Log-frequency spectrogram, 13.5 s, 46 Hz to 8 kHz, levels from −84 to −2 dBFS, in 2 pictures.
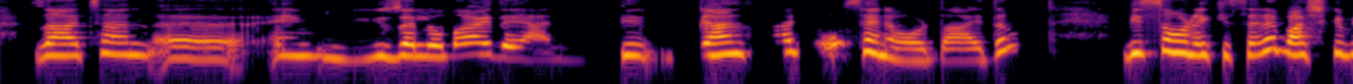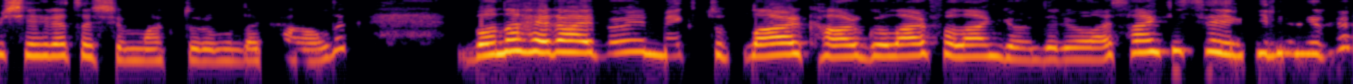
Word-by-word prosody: Zaten, 270 +3 0
eee, 215 -7 -3 0.2
en 265 0 -6 0.3
güzel 255 0 +1
olay 270 +3 +1
da, 240 - +1
yani, 225 -1 -7 0.3
bir 270 -1 -3 0.3
ben 275 - +6
sadece 315 +2 -4
o - - -3
sene 285 -4 +3
oradaydım. 200 - -4 0.6
Bir 305 - +4
sonraki 285 -5 +4
sene 315 +9 +1
başka 280 +1 +2
bir - - -4
şehre 265 -1 +1
taşınmak 205 -6 -5
durumunda 195 0 -6 0.2
kaldık. 195 - -8 0.5
Bana 295 +7 +5
her 330 -1 +6
ay, 320 -4 +5
böyle, 320 +2 -3
mektuplar, 270 0 +1
kargolar 255 +1 +2
falan 255 -2 0
gönderiyorlar. 215 -1 -4
Sanki 325 +4 +1
sevgilileri. 300 -3 -1
270 Hz, 140 wpm, -22 LUFS, 240-300 Hz, 0.6 s, ben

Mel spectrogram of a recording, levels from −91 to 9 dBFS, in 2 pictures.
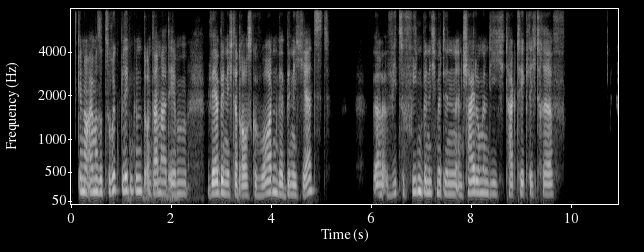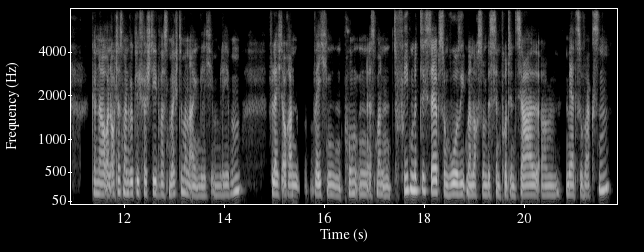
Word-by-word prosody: Genau, 200 -3 +5
einmal 195 +2 +4
so 190 - +2
zurückblickend 205 +1 +1
und - - -3
dann 170 +1 +4
halt 175 0 +1
eben, 165 0 -2 0.4
wer 165 +2 +7
bin 180 -3 +5
ich 160 - 0
da 150 - +4
draus 145 -1 +1
geworden? 180 +7 +1
Wer 160 - +3
bin 155 +3 -2
ich 150 -2 -2
jetzt? 200 +9 0 0.9
Äh, 150 0 +1
wie 160 +5 -9
zufrieden 195 +3 0
bin 185 0 +1
ich 175 - -4
mit 170 +1 -2
den 160 -2 -1
Entscheidungen, 180 +3 +2
die 165 0 -6
ich 155 - -10
tagtäglich 155 0 0
treffe? 155 0 -1 1.5
Genau, 165 -3 +1
und - - +2
auch, - - +1
dass 185 0 -2
man 175 -2 -1
wirklich 175 +1 0
versteht, 175 -1 0
was 160 -1 -4
möchte 160 +5 -3
man 175 -3 -3
eigentlich 135 0 -3
im 145 0 -9
Leben, 165 +10 -4 0.5
vielleicht 160 -3 +1
auch, 155 - +1
an 150 -3 -1 0.2
welchen 150 -3 -3
Punkten 165 -2 -5
ist - - -6
man 140 -5 -4
zufrieden 215 +2 +1
mit 215 0 +3
sich 215 0 -2
selbst 185 -2 +4
und 150 -2 -2
wo 160 +1 +5
sieht 160 +1 -1
man 150 - 0
noch 150 0 -2
so - - -3
'n 150 - -2
bisschen 145 0 -2
Potenzial, 150 +1 +1
ähm, 145 +3 -7
mehr 150 -1 -1
zu 150 - -5
wachsen? 215 - -2
160 Hz, 185 wpm, -23 LUFS, 150-185 Hz, 1.5 s, wer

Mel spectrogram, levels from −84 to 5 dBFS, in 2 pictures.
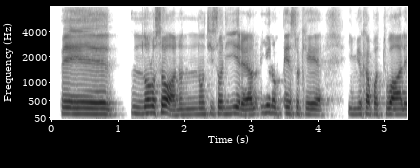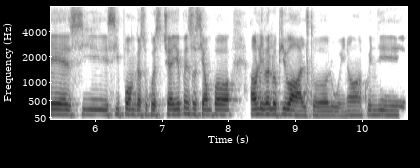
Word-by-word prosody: Pe 155 -2 +5 0.3
mhmm, 170 -2 -6
non 175 +1 +5
lo 180 - +5
so, 180 -7 +6
non 140 +2 -5
non 150 +1 -2
ti 155 +2 -8
so 160 +2 +1
dire, 155 -3 +2
al 140 +1 +4
io 185 +2 +1
non 170 -4 -2
penso 165 -1 -2
che 145 -3 0 0.3
il 150 - -10
mio 150 +1 -4
capo 155 -1 +1
attuale 140 -1 +3
si 135 0 -7
si 130 +2 -7
ponga 135 -1 -3
su 130 +1 -11
quest 130 -1 -6
cioè 140 0 -1
io 140 +1 -2
penso 145 -2 -5
sia 135 0 -3
un 135 - -6
pò 135 0 0 0.2
a 135 - 0
un 140 - +2
livello 145 0 0
più 140 0 -1
alto 115 -2 0
lui, 110 -2 -11
no, 120 +1 -8
quindi 125 -1 -9
140 Hz, 215 wpm, -18 LUFS, 130-150 Hz, 0.3 s, so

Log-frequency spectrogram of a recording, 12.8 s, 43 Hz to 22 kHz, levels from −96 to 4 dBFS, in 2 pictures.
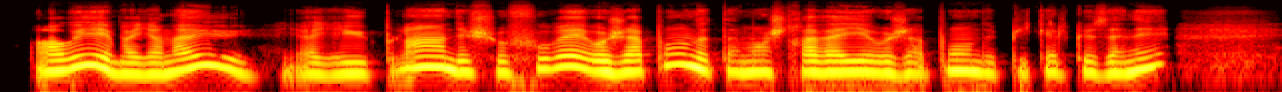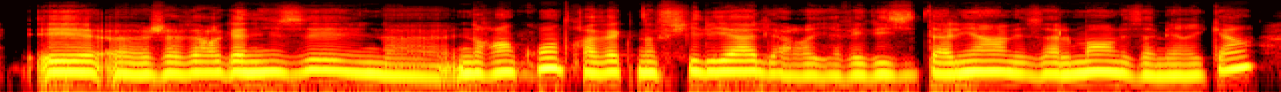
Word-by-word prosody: Ah 185 - +2
oui, 240 +2 +4
bah, 160 -3 -1
il 155 - -2
y - - 0
en 155 +3 0
a 205 +4 +3
eu! 215 - 0
Il - - -13
y - - -10
a 155 - -2
il 150 - -6
y - - -4
a - - +1
eu 160 - -4
plein 225 +8 +2
d'échauffourées 210 +6 +1
au 185 -2 +4
Japon, 180 +11 0
notamment. 180 -5 +1
Je 175 - -3
travaillais 180 0 +2
au 170 -1 0
Japon 185 +4 -1
depuis 165 -1 -6
quelques 170 -1 -6
années 205 - +1 0.7
et 175 -2 +4
heu, 155 -2 0
j'avais 160 +2 -1
organisé 175 +2 +1
une, 165 -2 -1
heu, 140 -2 -5
une 165 - +2
rencontre 175 +6 +1
avec 175 +1 -1
nos 170 - +2
filiales. 180 +1 0
Alors, 145 -2 -5
il 140 - -6
y - - -7
avait 145 +1 -5
les 145 -1 -3
Italiens, 170 +4 +1
les 160 -3 -3
Allemands, 165 +3 +2
les 155 -4 -3
Américains 145 - -2
175 Hz, 225 wpm, -22 LUFS, 160-185 Hz, 0.7 s, oui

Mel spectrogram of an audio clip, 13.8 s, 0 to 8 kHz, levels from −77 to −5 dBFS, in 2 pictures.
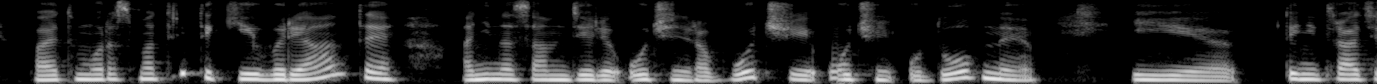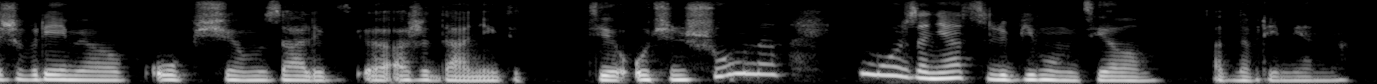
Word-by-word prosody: Поэтому 170 +2 +2
рассмотри 190 - -1
такие 195 -3 +3
варианты, 190 - +3 0.3
они 170 +3 +4
на 180 -1 +4
самом 165 -1 +2
деле 165 -1 +2
очень 165 0 0
рабочие, 170 - -1
очень 170 -3 -2
удобные, 175 - +2 0.5
и 155 -5 +2 0.2
ты 195 - +3
не 180 -1 +3
тратишь 175 -1 -1
время 165 -2 +2
в 150 - -6
общем 160 -2 -1
зале 150 -2 -1
гд 155 +2 -24
ожидания, 150 -2 -1
гд - - -13 0.3
где 155 -1 +3
очень 165 0 +1
шумно, 355 - -2 0.4
и - - -3
можешь 320 -6 +1
заняться 225 -2 +2
любимым 165 -2 +2
делом 140 -1 -3 0.2
одновременно. 140 -1 -6
165 Hz, 140 wpm, -22 LUFS, 155-185 Hz, 0.5 s, они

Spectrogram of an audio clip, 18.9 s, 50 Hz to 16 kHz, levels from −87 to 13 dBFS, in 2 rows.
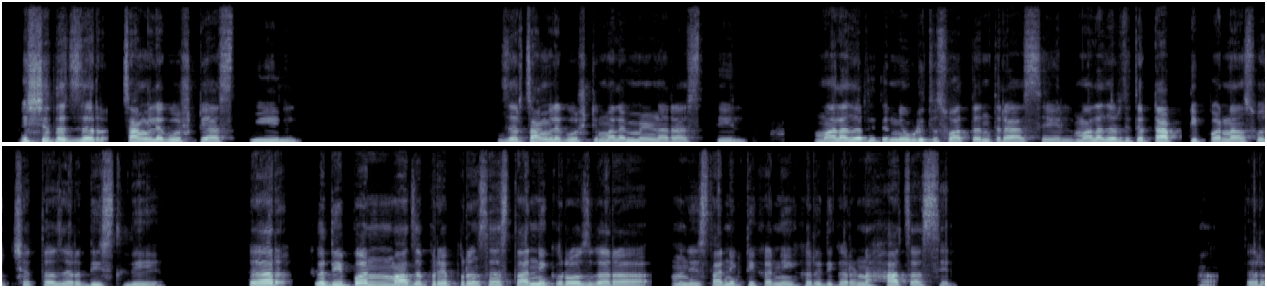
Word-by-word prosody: निश्चितच 235 -1 +3
जर 200 +4 +4 0.2
चांगल्या 165 +2 +4
गोष्टी 175 0 -1
असतील 155 -3 -3 1.6
जर 160 +1 0
चांगल्या 160 +2 +2
गोष्टी 170 +2 -4
मला 155 -2 -1
मिळणार 150 0 -3
असतील, 140 +2 -8 0.6
मला 160 +2 +4
जर 185 - +6
तिथं 180 +1 -2
निवडीत 185 0 +2
स्वातंत्र्य 155 0 -2
असेल, 135 +1 -5
मला 155 +4 +1
जर 175 0 +2
तिथं 165 +1 -2
टापटीपणा, 145 -1 +2
स्वच्छता 140 -1 -4
जर 140 +1 -1
दिसले, 125 -4 -4 0.7
तर 250 +4 +7 0.3
कधी 200 +3 +4
पण 245 +1 +6
माझा 200 0 +6
प्रेफरन्स 195 -1 -1
हा 200 - +2
स्थानिक 180 -1 +2
रोजगार 165 -2 +2 0.4
म्हणजे 140 +1 -3
स्थानिक 155 +2 -2
ठिकाणी 160 0 -4
खरेदी 155 -1 -4
करणं 150 0 -3
हाच 175 +5 +2
असेल. 130 -4 -5 1.8
हां, - - -11 0.3
तर - - -4
160 Hz, 130 wpm, -21 LUFS, 145-180 Hz, 1.8 s, तर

